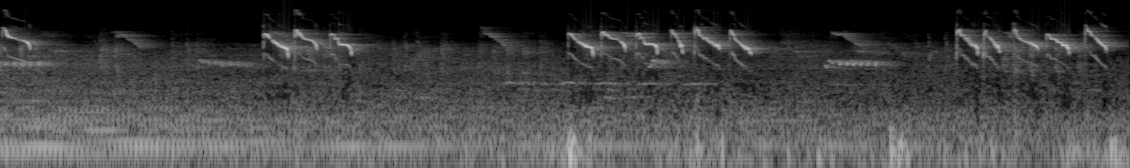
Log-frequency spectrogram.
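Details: Training recording of white-eye (pleci) singing in the 'ngalas' style for caged birds. Three clusters of quick, high, downward-slurred whistles, with a faint thin held note between phrases.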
